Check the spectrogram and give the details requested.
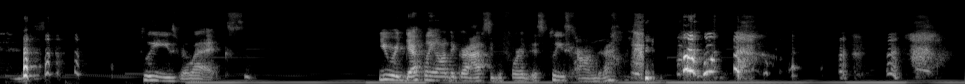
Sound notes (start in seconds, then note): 0.1 laughing; 6.7 all laughing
